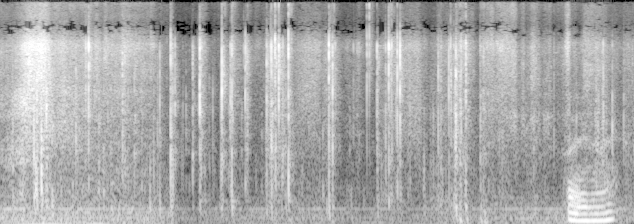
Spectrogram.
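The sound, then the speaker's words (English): Loud crinkling and rustling of wrapping paper in irregular bursts as a present, a record, is unwrapped, opening with a sharp tearing rip, followed by a brief voiced sound near the end. “And the actual present is a record. Nice paper.”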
